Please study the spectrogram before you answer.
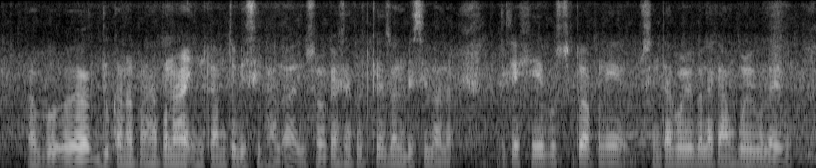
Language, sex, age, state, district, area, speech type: Assamese, male, 18-30, Assam, Nagaon, rural, spontaneous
